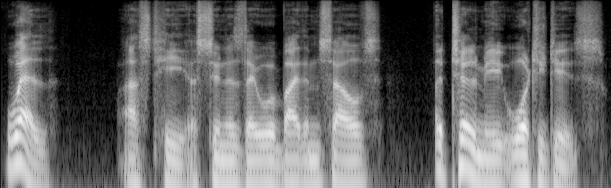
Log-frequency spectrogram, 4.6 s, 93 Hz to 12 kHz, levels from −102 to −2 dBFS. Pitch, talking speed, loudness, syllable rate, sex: 100 Hz, 195 wpm, -19 LUFS, 5.4 syllables/s, male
